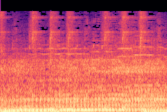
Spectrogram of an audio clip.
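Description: Instrumental interlude of a Bollywood karaoke backing track: a loud, buzzing low synth line over fast, evenly spaced percussion ticks, with no singing.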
